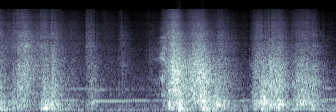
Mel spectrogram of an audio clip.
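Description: Scraping, rustling and knocking of objects and containers being brushed and shifted in a cluttered room, in several bursts of about a second each, the loudest about halfway through. A steady humming tone runs underneath.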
